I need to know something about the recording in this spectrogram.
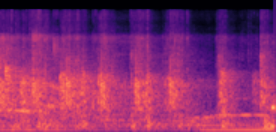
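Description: Rhythmic hand clapping, about six claps a second, over a steady low keyboard note.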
